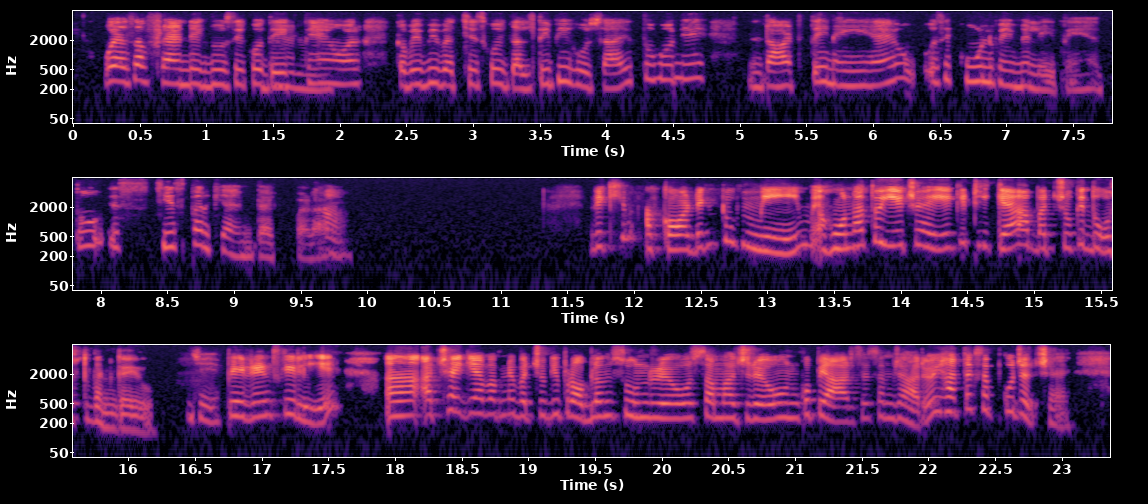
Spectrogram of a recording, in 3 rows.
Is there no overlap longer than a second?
Yes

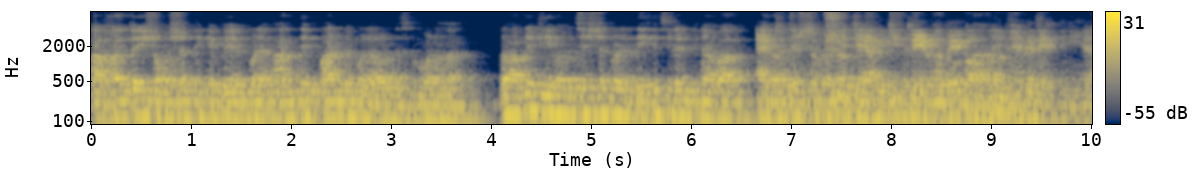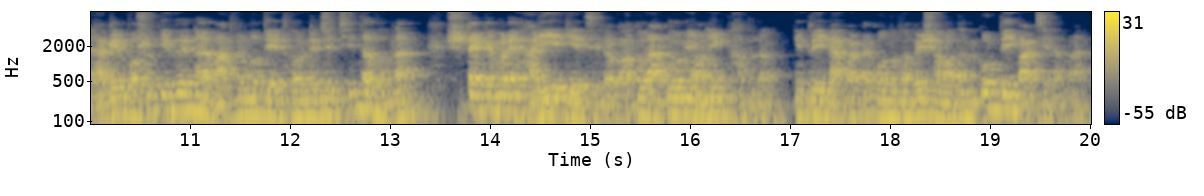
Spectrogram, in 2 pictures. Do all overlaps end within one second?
No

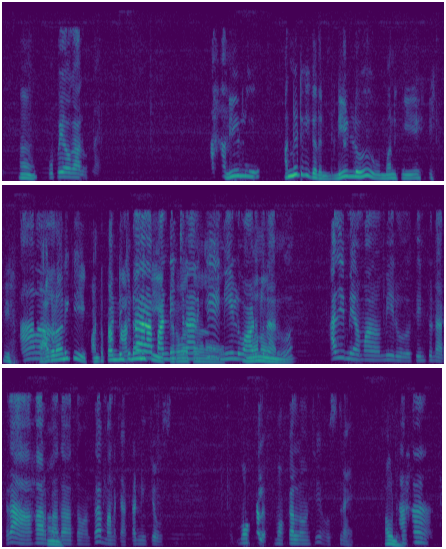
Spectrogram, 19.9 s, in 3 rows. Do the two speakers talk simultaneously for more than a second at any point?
Yes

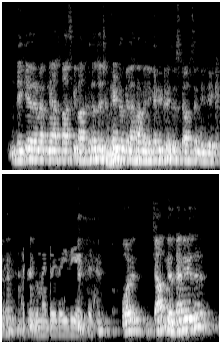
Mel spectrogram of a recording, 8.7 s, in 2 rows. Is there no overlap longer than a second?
Yes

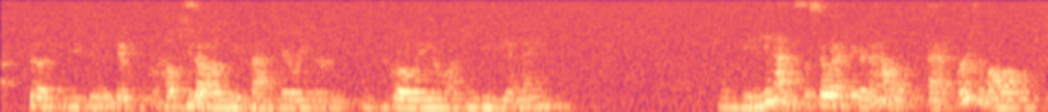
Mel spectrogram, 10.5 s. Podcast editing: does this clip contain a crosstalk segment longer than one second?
No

